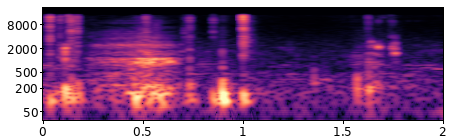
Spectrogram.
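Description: Faint rustling and a scattering of small clicks from chopped onion pieces being tossed by hand on aluminium foil. Most of the sound falls in the first second, with a few clicks later.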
